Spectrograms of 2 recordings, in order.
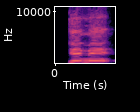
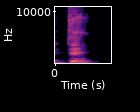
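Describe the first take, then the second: First: "dene" with the final vowel kept; Twi-style "dene", ending on a clear e; Twi pronunciation. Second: "din" with the final vowel dropped; Fanti-style "din", no vowel after the nasal; Fanti pronunciation. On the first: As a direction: say "dene" as two syllables. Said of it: "Twi will say dene". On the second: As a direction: say "din" ending on the n. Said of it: "Fanti will say din". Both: Shown as a demonstration.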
